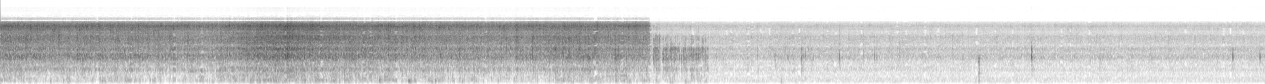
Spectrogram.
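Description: Chopped onions frying in hot oil with whole spices in a kadai: a loud, steady sizzle. It cuts off suddenly about seven seconds in, leaving only a few faint ticks.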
